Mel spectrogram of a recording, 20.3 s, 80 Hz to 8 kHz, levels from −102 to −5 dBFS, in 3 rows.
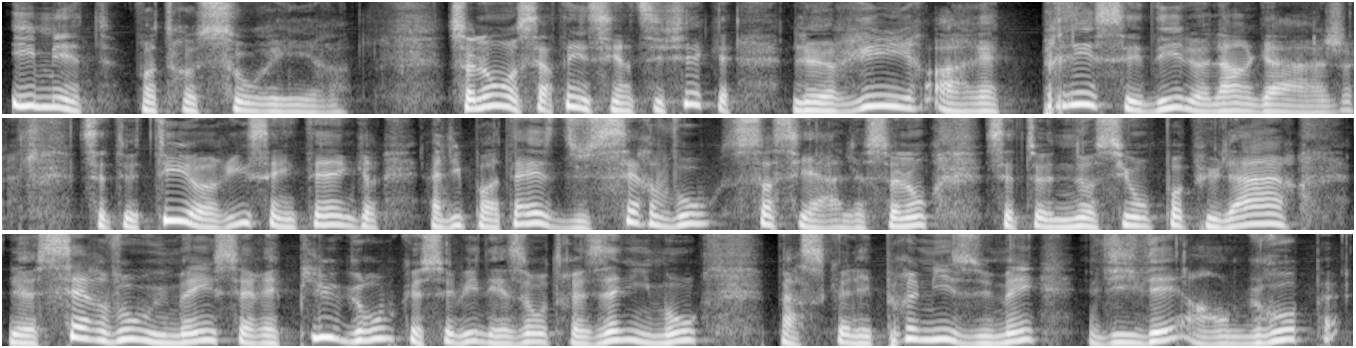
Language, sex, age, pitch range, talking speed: French, male, 50-69, 145-195 Hz, 125 wpm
